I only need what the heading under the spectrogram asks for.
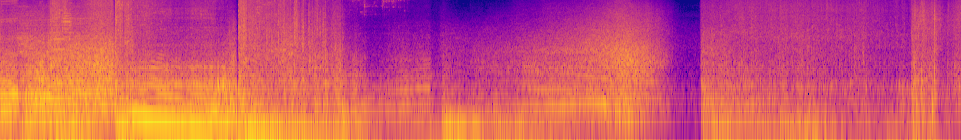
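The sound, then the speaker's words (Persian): Car engine accelerating hard, its roar sweeping through changing pitch across a loud, busy passage with bursts of other noise and a sudden brief drop near the end. “به این ماشین مسخره گاز بده، گاز بده سریع تر”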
